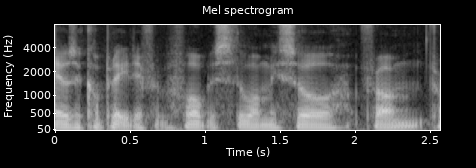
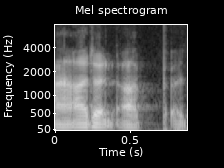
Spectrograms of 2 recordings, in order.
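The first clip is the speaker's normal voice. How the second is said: normal talking voice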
